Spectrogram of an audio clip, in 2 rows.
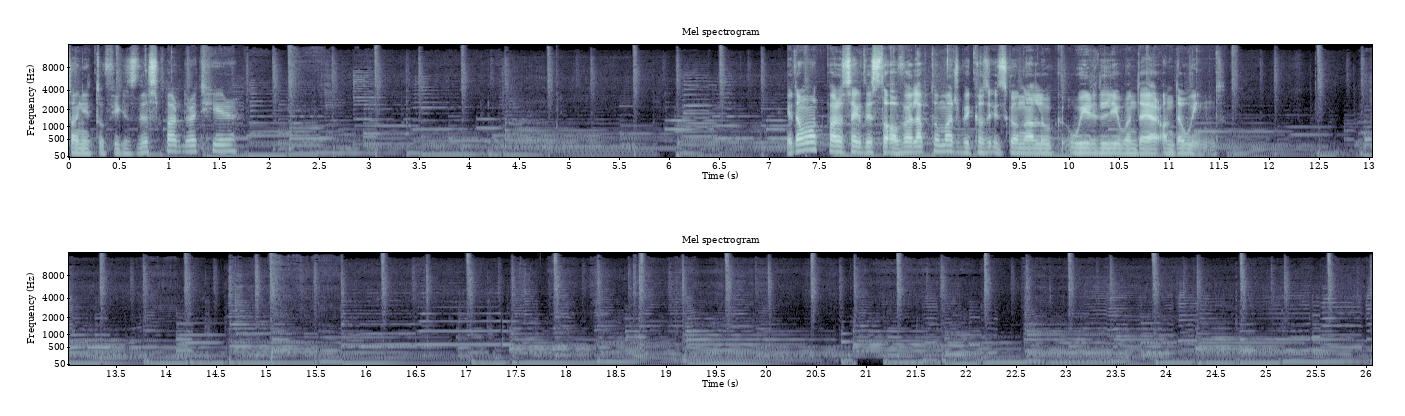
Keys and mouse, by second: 0.3 middle click, 0.8 1, 2.0 click, 2.9 click, 3.5-4.5 drag, 4.6 middle click, 4.8 shift+middle click, 5.5 click, 6.3 Tab, 6.5 middle click, 7.0 Tab, 7.3 click, 7.6 click, 8.6 Tab, 9.0 click, 9.9 click, 10.5 shift+drag, 11.7 shift+click, 12.7 middle click, 13.0 shift+middle click, 14.2 middle click, 14.5 shift+middle click, 14.7 Tab, 14.9 middle click, 15.3 middle click, 15.6 click, 15.8 click, 16.0 shift+click, 16.1 click, 16.7 click, 17.3-18.3 drag, 18.5 middle click, 18.8 shift+middle click, 19.4-20.4 drag, 20.8 click, 21.5 click, 22.4 click, 23.0 middle click, 23.2 shift+click, 23.6 click, 24.2 click, 24.9 click, 25.2 click, 25.7 click.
